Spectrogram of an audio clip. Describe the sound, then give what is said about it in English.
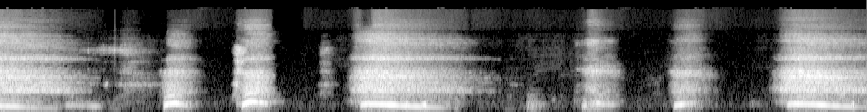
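A person does a guided three-part breathing exercise, drawing breath into the stomach and then the chest before releasing it through the mouth. Many audible breaths and voiced sighing exhales repeat, separated by short pauses. “we'll do a three-part breath, and it's into the stomach, into the chest, and then out through the mouth.”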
